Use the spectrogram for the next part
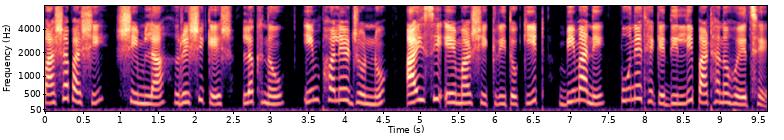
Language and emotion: Bengali, neutral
